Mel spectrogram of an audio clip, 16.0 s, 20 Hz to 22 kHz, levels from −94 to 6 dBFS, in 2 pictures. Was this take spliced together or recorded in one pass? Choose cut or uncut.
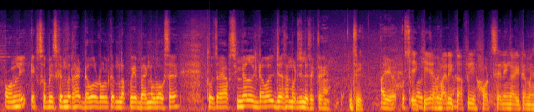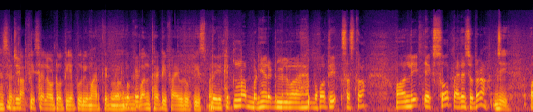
uncut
